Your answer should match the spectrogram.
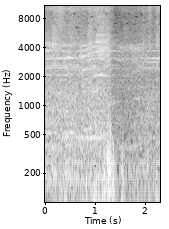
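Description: Steady outdoor city noise: a continuous rumble, with a brief swell of low rumble a little past the middle.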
